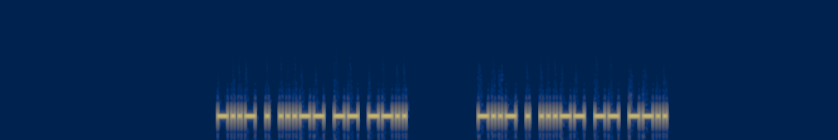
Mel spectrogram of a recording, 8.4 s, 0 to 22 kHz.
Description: Morse code, heard as a keyed tone, about 34 wpm, 700 Hz. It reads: XE3MZ XE3MZ
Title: DXCC-100 Call Signs - 5 Characters - Repeated 2x - 35wpm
